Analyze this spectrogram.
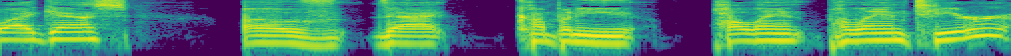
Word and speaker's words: Palantir: guess, of that company, Palantir, I think is how you say it.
